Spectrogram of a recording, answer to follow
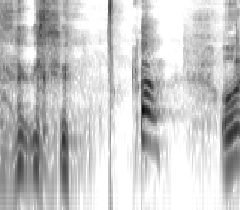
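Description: A man laughing, then a short cough about a second in.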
